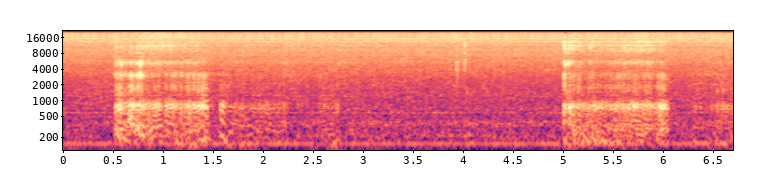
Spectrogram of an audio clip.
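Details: Chubby papillon dog asleep on owner's lap snoring: rough, buzzing inspiratory snores, two clear snores a few seconds apart over quiet room noise.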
